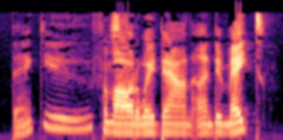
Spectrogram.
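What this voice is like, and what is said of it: Put-on Australian accent. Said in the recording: “Australia accents”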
